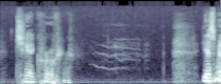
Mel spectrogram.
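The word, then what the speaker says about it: Kroeger: I'm g go Kroger I think the middle e is silent Chad Kroger yes my name is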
